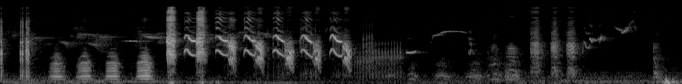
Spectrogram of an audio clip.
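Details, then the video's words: Nias hill myna song: soft nasal notes give way to a loud run of repeated ringing, downward-bending calls about three a second, then scattered whistles and a high upswept note. "Kicauan Jalak Nias Isian Mantap Ini"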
